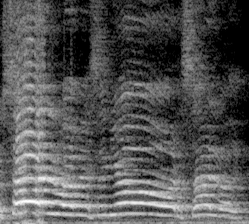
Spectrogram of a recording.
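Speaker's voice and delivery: very high, loud cry for rescue; hammed-up panicked begging; desperate pleading shout. Climber begging the Lord to save him, desperate shout.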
